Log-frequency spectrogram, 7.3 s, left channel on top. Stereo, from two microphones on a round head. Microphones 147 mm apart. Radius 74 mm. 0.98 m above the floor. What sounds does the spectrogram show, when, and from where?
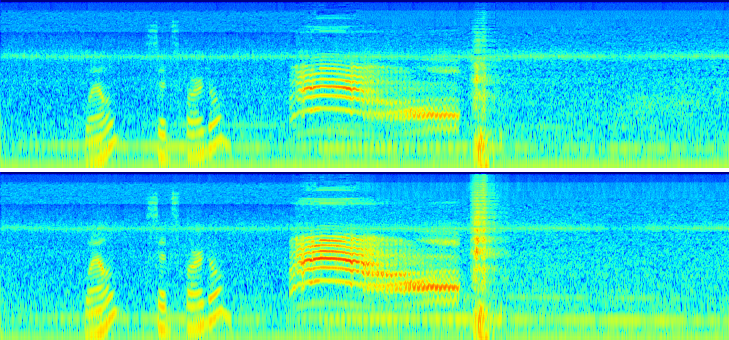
0.8 s a man speaking: 20° right (ahead or behind)
2.9 s a cat meowing: 30° right (ahead or behind)
4.7 s a whoosh: 80° right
